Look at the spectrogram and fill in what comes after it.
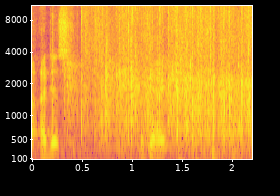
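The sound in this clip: Studio audience applause played as a clap effect, a short burst of dense clapping lasting about a second after brief talk.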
